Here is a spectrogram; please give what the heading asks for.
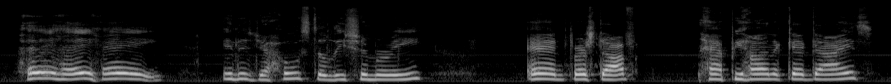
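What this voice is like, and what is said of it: Hoarse, raspy voice. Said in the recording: “Pay no attention to my voice. Do I sound sexy? ... It's just a little case of laryngitis.”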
